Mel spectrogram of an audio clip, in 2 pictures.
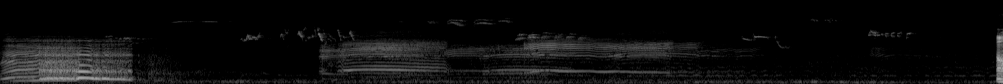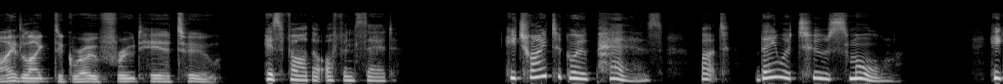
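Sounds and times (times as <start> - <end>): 
loud low cow moo: 0.0 - 1.4, 3.2 - 7.6
sheep bleating in a farmyard: 3.2 - 7.6
speech: 10.1 - 14.0, 15.1 - 19.1.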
